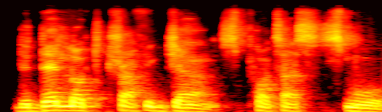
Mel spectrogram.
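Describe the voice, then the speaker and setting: Somewhat breathy with a dark, mellow tone, a man speaks fairly slowly with lively intonation. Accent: Nigerian. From Nigeria, Lagos. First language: Yoruba. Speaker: poet. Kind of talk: poetry reading; interview. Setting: classroom.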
